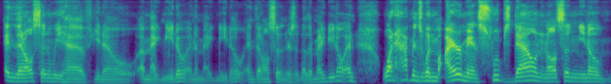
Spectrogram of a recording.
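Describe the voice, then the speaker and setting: Man in dry, halting casual chat. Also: mid-range voice, animated, no room sound. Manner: halting, repeats phrases, profane. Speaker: podcast co-host. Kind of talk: casual speculative fan chat.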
